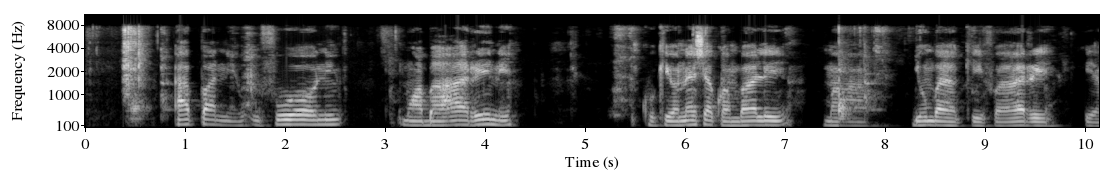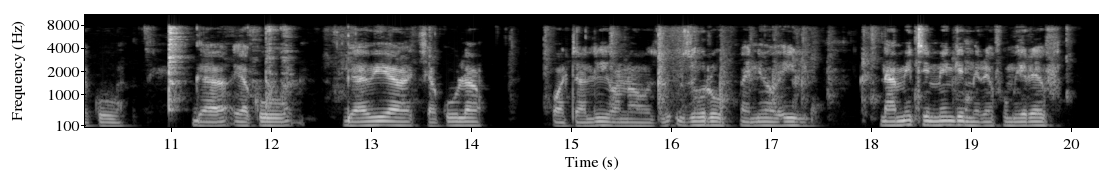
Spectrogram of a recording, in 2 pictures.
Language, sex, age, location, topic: Swahili, male, 18-24, Mombasa, government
